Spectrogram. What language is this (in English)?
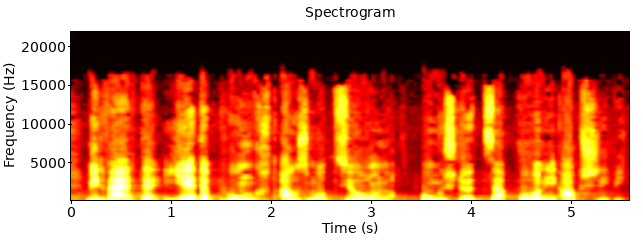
Swiss German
